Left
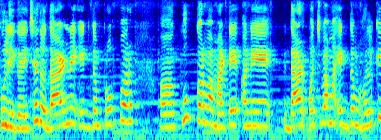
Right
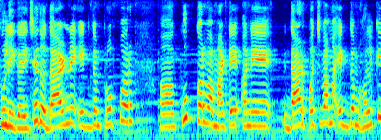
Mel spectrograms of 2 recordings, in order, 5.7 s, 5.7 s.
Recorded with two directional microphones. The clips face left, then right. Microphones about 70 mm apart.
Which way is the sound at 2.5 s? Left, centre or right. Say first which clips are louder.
Right 7 dB; left.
